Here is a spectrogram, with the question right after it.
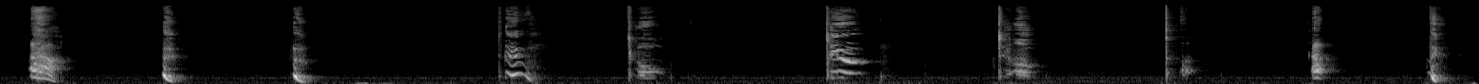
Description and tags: Male voice wincing in pain with variations of 'oof' as if just punched or hit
